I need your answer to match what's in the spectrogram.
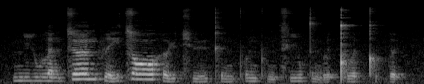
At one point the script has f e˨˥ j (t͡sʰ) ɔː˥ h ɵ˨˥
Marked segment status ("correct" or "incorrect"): incorrect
